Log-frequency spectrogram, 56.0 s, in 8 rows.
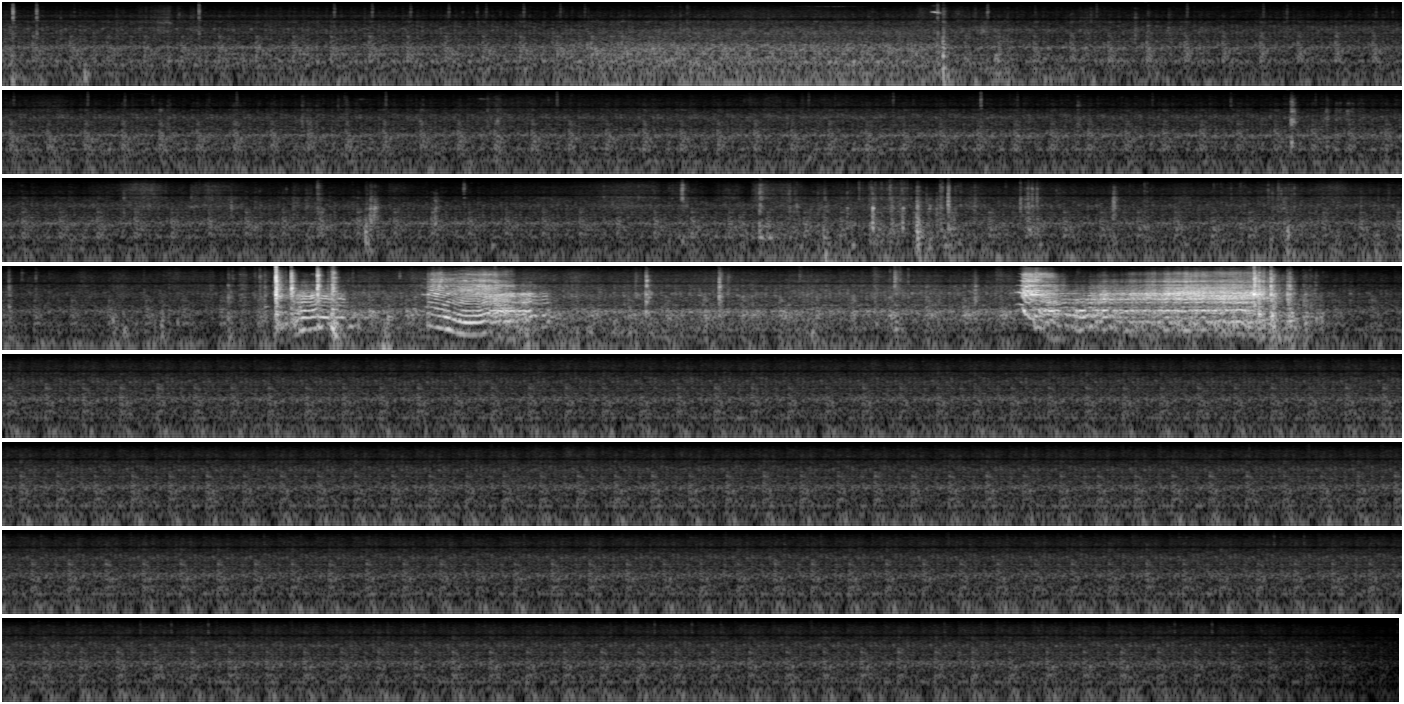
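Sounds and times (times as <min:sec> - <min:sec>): vehicle engine idling: 0:00.0 - 0:55.9.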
